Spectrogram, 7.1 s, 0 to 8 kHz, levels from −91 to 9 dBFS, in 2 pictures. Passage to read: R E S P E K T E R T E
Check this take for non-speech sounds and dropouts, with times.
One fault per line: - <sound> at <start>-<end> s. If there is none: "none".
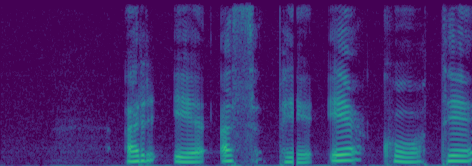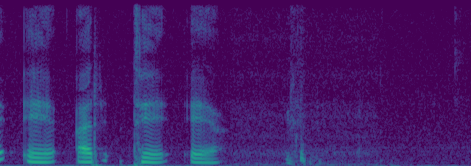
- dropout at 2.2-2.2 s
- laugh at 5.7-6.3 s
